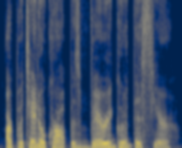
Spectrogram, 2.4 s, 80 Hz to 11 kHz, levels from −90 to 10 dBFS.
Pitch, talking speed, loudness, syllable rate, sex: 250 Hz, 195 wpm, -18 LUFS, 5.1 syllables/s, female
